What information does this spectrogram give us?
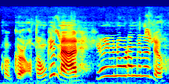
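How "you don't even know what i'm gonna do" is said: high teasing voice. Real, not acted. Teasing the horse, voice jumps up.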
